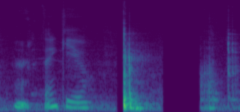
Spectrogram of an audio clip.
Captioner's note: gavel bangs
